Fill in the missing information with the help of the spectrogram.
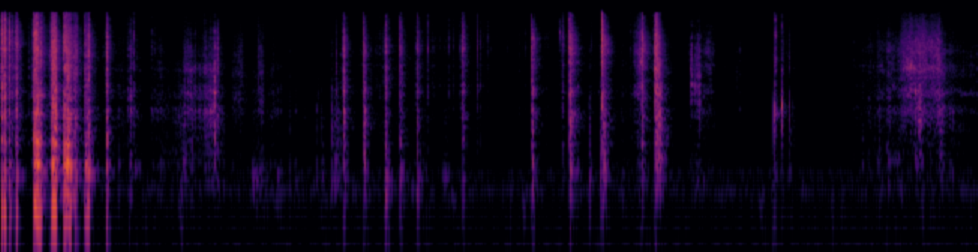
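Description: A medium hollow corrugated cardboard shipping box with a label is slit and torn open with a thin orange-handled tool held in the hand. Sharp scraping and tearing bursts come in an uneven run, loudest at the start, over a faint steady low hum. The clip ends in a softer, hissy rustle.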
